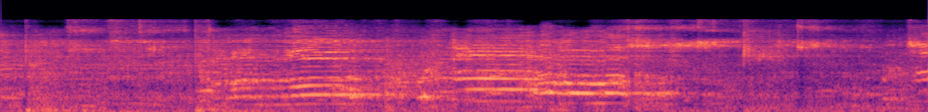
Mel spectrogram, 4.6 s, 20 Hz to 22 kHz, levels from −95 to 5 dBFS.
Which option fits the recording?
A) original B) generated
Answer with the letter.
B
